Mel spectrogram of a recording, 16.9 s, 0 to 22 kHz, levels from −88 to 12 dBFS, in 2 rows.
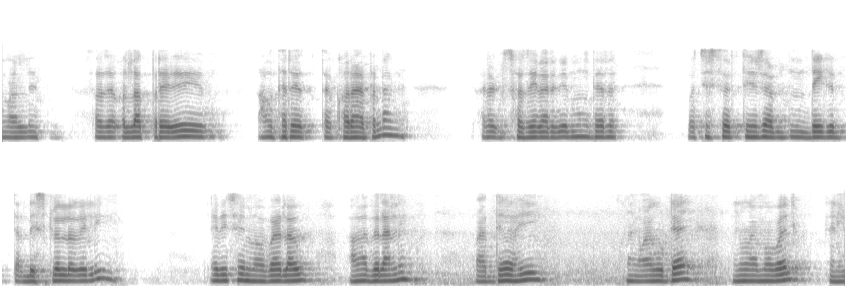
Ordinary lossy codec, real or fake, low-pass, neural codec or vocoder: none; fake; 5.4 kHz; codec, 16 kHz, 2 kbps, FunCodec, trained on Chinese and English, 25 frames a second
